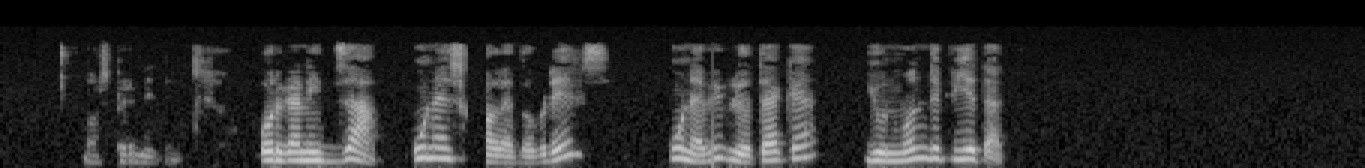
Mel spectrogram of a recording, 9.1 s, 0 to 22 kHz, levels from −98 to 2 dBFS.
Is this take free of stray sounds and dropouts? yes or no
no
